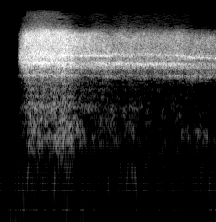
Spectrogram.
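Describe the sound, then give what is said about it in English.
One long, steady "shh" hiss made while exhaling during a breathing exercise. It starts abruptly, stays soft and airy, and fades slightly over a couple of seconds, with no talk over it. “You make shh. Each time you exhale,”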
